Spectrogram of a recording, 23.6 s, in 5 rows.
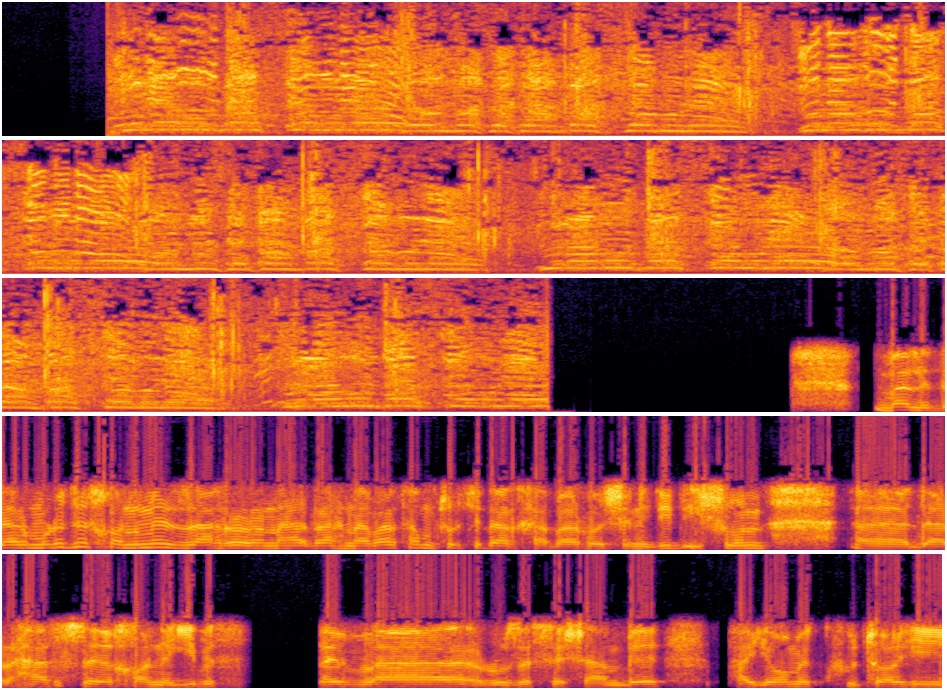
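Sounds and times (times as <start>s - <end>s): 
students chanting at a rally at the University of Science and Culture in Tehran: 0.6s - 12.2s
speech: 2.4s - 12.2s, 13.8s - 23.5s.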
